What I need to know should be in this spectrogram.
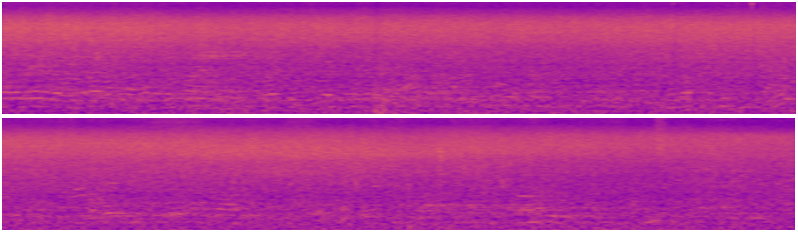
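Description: Car engines idle steadily.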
